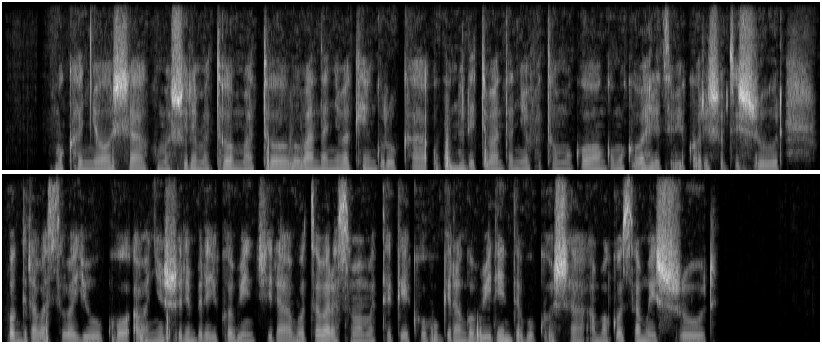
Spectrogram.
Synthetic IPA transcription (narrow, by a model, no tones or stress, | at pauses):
mukʰaɲo̞ʃakumaʃuːɾematʰo̞matʰo̞βaβaːndaɲeβakʰeːŋɡuɾukʰaʔukun̥huɾetiβaːndaɲeβafataumuɡo̞ːŋɡo̞mukuβaheɾeziβḭkʰo̞ɾe̞ːʃo̞vjiʃuːɾeβo̞ːŋɡiɾaβasaβajuːkʰo̞ʔa̰βaɲe̞ːʃuːɾimbe̞ɾe̞juːkʰo̞βiːnd͡ʒiɾaβozaβaɾasomamatʰe̞ɡ̥e̞kʰo̞kuɡiɾaŋɡo̞βiɾiːndeɡukʰo̞ʃaa̰mako̞samŋiːʃuːɾe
